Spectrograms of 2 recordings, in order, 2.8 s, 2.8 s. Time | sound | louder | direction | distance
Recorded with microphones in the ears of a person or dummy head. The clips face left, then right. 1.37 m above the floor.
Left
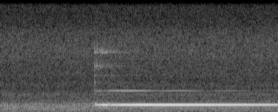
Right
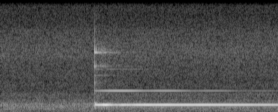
0.9 | a clink | even | 65° right (ahead or behind) | 1.6 m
